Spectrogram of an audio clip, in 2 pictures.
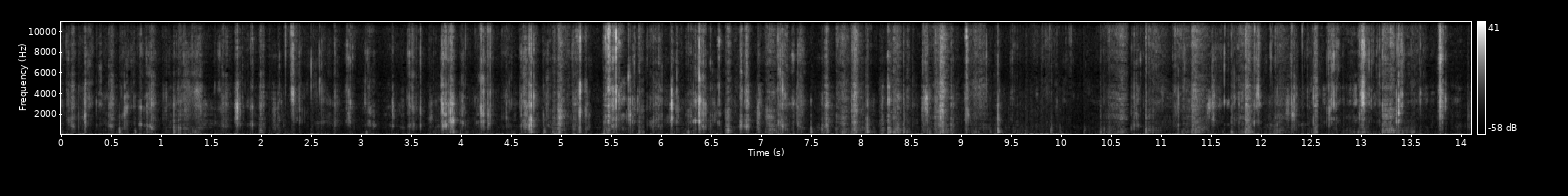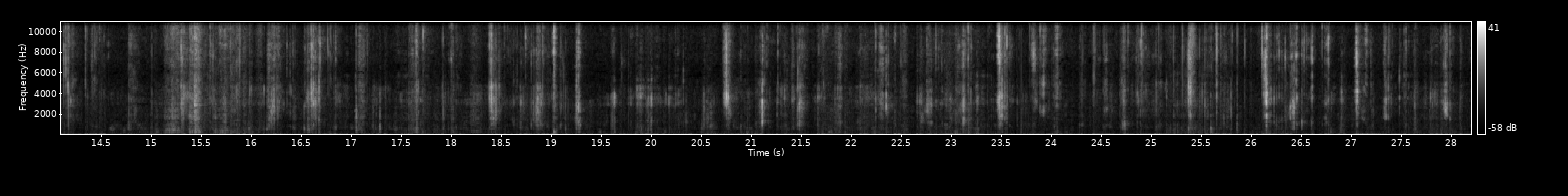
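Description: A person chewing mouthfuls of rice and spiced food close to the microphone: a dense run of wet mouth clicks and crunches, many a second, with short lulls.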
